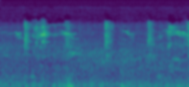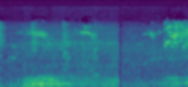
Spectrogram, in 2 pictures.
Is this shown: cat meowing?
no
